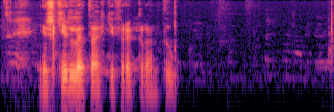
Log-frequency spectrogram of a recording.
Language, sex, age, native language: Icelandic, other, 14, Icelandic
